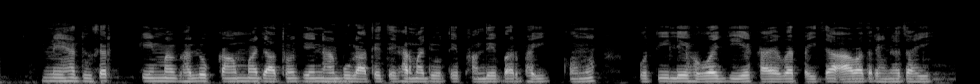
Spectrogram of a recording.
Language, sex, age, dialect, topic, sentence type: Chhattisgarhi, male, 18-24, Western/Budati/Khatahi, banking, statement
